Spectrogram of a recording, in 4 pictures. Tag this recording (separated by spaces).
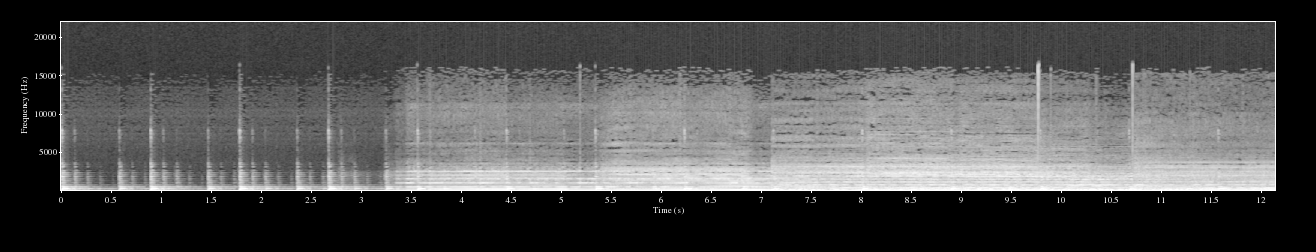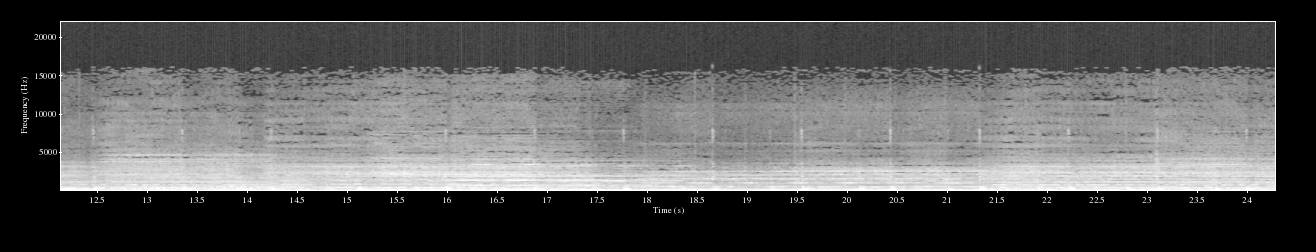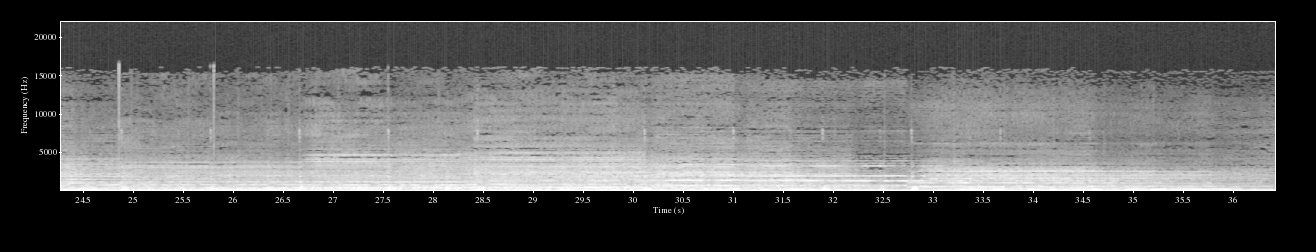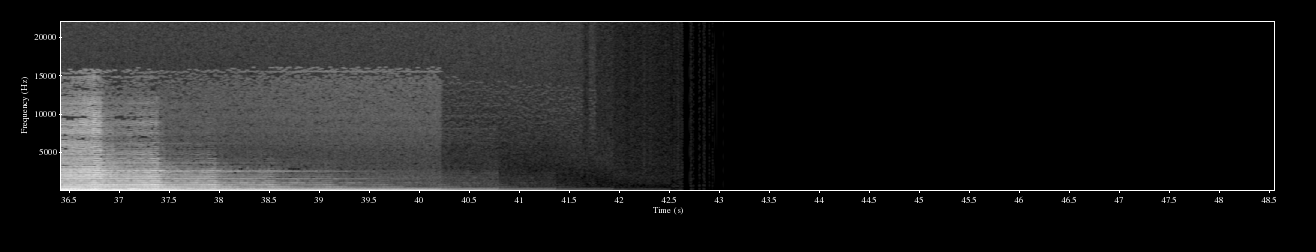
cello viola violin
